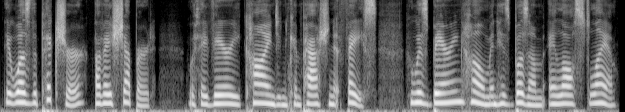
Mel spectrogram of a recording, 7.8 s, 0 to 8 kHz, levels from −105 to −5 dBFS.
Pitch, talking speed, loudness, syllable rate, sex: 230 Hz, 185 wpm, -19 LUFS, 5.0 syllables/s, female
